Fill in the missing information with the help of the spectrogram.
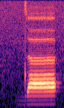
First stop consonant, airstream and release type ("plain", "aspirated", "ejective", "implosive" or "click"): plain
